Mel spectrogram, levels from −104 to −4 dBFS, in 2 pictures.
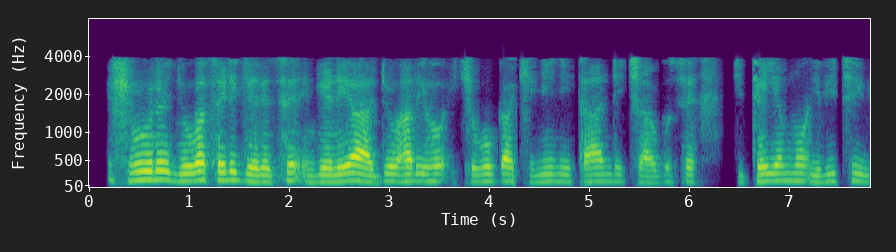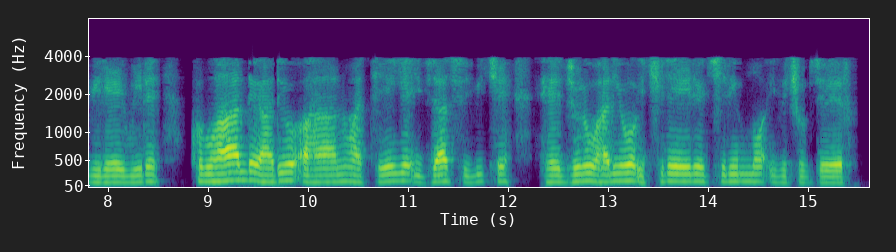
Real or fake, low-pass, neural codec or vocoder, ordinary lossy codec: fake; 7.2 kHz; codec, 16 kHz, 1.1 kbps, Voila-Tokenizer; AAC, 16 kbps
